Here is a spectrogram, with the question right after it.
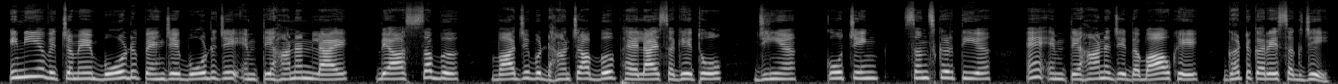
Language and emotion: Sindhi, neutral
